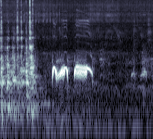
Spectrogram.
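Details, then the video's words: Female spotted dove calling to stimulate males: two low, smooth, hollow cooing notes in quick succession, each about a third of a second, after a burst of rustling noise, then a fainter pair of soft coos. "Cu gáy mái kích trống"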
